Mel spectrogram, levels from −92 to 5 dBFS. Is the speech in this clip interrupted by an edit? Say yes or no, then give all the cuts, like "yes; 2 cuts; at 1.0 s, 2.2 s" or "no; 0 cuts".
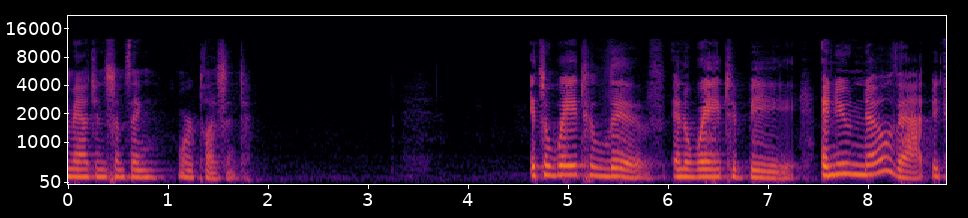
no; 0 cuts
